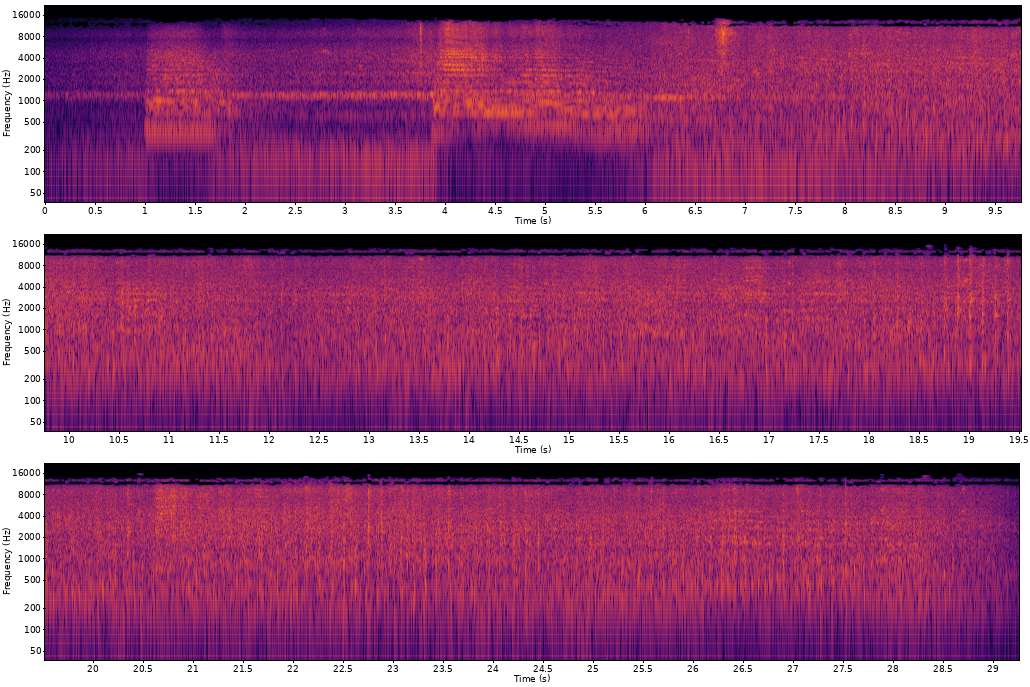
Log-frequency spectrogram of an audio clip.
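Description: CSX freight locomotive sounding two long horn blasts as it approaches and passes, the second falling in pitch as it goes by. It is followed by the engine's low drone and a long train of tank cars rolling past with steady wheel clatter on the rails.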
